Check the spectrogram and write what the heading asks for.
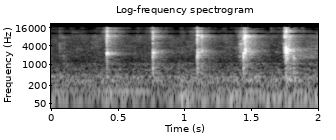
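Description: A person snapping their fingers five times in a steady rhythm, about three snaps a second.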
